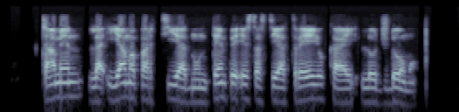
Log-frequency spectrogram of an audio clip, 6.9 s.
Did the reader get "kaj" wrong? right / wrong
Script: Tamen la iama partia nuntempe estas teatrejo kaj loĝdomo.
right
